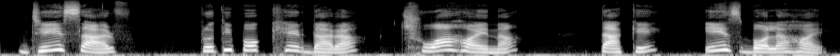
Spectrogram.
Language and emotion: Bengali, neutral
